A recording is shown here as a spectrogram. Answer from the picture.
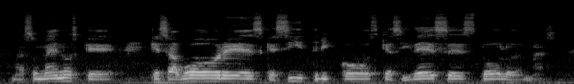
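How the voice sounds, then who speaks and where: Very slow speech from a man at a medium pitch, with fairly even intonation and noticeable background noise. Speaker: coffee entrepreneur. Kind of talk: casual chat.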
